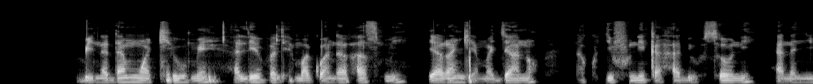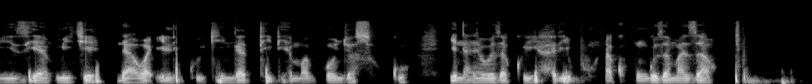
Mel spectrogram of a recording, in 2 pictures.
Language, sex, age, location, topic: Swahili, male, 18-24, Mombasa, health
